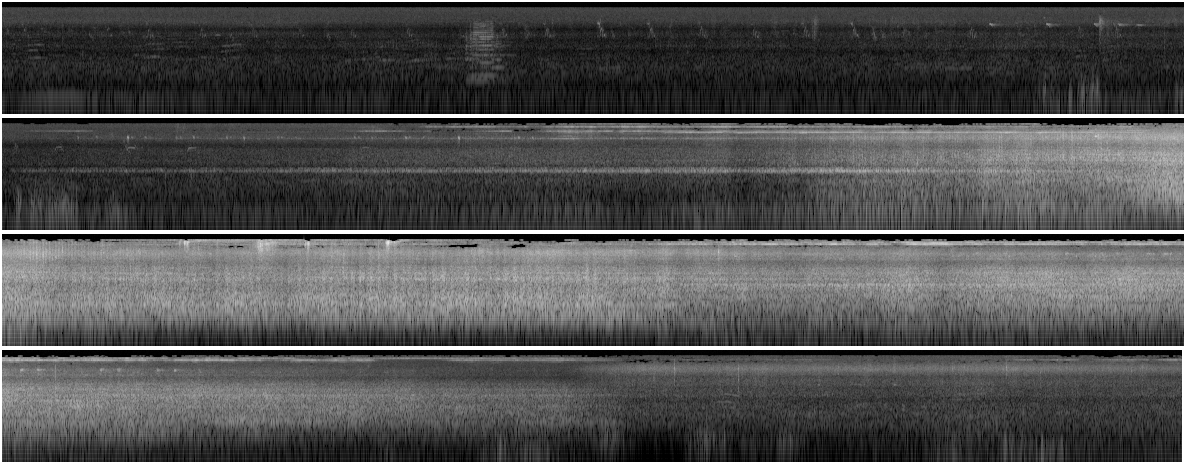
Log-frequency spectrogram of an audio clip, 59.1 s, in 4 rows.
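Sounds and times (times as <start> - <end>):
train wheels on rails: 5.8 - 59.0
locomotive engine drone: 14.3 - 52.3, 53.1 - 59.0
locomotive whine: 14.3 - 59.0.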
